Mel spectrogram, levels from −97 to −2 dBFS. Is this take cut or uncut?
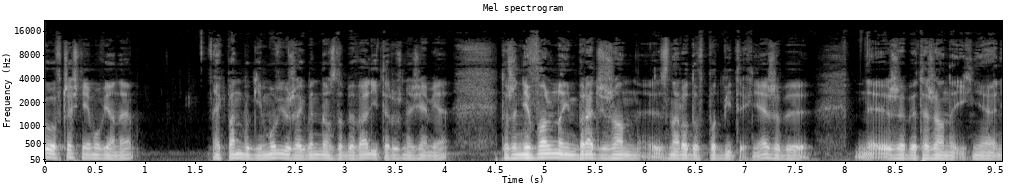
uncut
